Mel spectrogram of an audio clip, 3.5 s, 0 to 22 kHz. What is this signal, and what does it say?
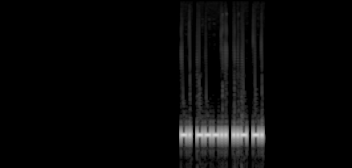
Morse code, heard as a keyed tone, about 54 wpm, 700 Hz. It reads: N8UN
